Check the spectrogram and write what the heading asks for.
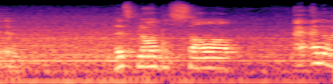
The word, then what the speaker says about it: resplendissant: Resplendissant, right? There's an S there. Resplendissant, dans l'azur. And no T at the end. You don't say it. The N and the T, you don't say them. Resplendissant.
